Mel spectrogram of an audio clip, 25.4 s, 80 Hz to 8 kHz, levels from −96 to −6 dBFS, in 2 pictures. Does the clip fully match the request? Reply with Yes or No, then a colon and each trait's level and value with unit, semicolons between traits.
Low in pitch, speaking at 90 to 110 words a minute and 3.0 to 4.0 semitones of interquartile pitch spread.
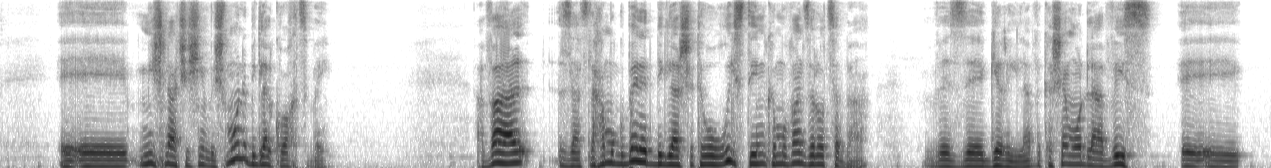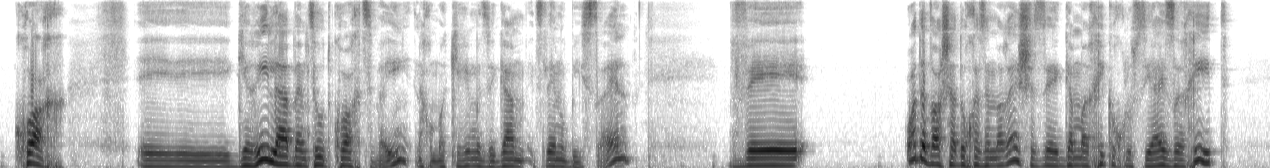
No: low, 130 Hz; average, 105 wpm; average, 5.0 semitones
